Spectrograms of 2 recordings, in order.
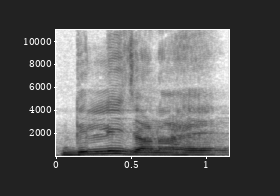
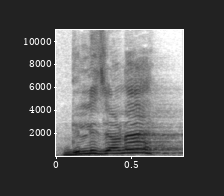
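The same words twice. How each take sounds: First: It is said as a plain, flat statement. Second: It is said as a questioning sentence. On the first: Someone simply states they must go to Delhi. "पूर्णविराम लगा दो।" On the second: Someone asks whether they must go to Delhi. "प्रश्नवाचक लगा दो।"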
